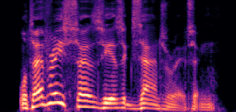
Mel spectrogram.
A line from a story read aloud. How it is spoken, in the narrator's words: Remus said smoothly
